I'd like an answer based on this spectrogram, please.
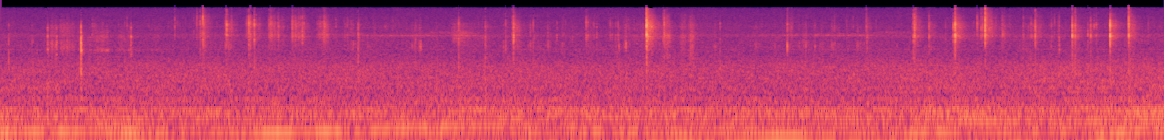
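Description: Pet rabbit gnawing a willow stick of its woven tent: short crisp clicks and crunches of teeth cutting into the wood. They come in irregular bunches, busiest near the end.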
